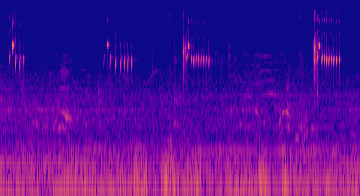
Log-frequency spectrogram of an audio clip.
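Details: European goldfinch, local name meqnin, from Jijel, Algeria, said to be ready to mate. Four short phrases, each a sharp high note and then a quick buzzy rattle, spaced one to two seconds apart over a low background hum.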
